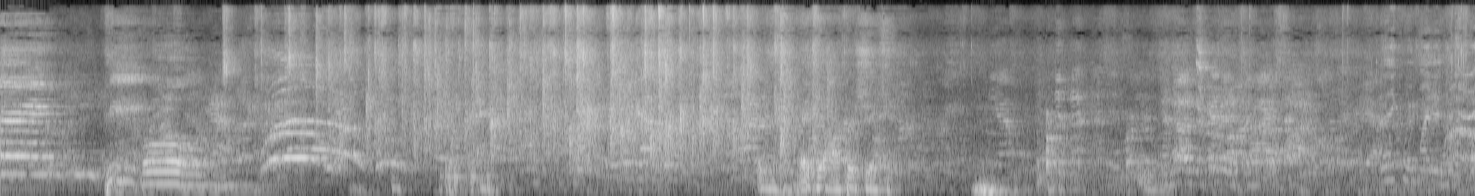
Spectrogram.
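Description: An elderly man talks with animation into a microphone through loudspeakers.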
